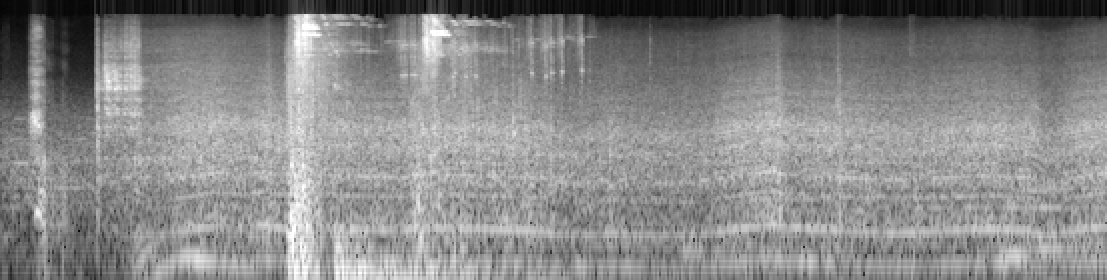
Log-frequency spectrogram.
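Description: A car engine hums as a car drives over grass.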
